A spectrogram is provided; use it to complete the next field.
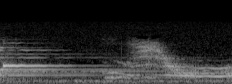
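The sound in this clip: A cat meows once in the second half, a single drawn-out call that falls in pitch at the end, fairly clear against a quiet background.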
